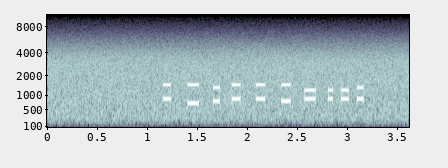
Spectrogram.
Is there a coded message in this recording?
Yes: DTMF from 1.2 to 3.2 s, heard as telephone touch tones, dialled by hand, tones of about 80 ms, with phone line noise. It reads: 9359967778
